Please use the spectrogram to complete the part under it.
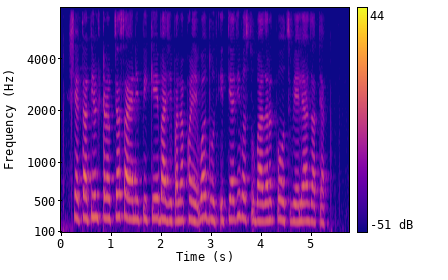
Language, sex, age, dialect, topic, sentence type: Marathi, female, 18-24, Standard Marathi, agriculture, statement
